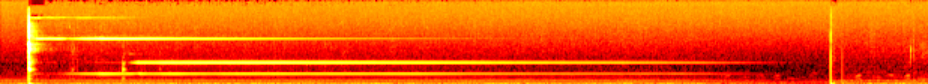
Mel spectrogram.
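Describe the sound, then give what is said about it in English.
A tuning fork tuned to C is struck once and rings with a clear, steady pure tone that slowly fades over about ten seconds; a faint hum sits underneath and a sharp tap sounds near the end. “This is a tuning fork, and the tune is C.”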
